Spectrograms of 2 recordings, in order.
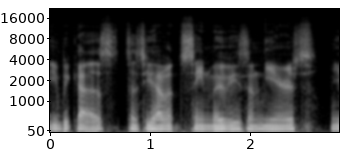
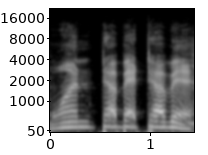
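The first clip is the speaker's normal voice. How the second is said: put-on drill instructor yell, higher pitch; 8 semitones higher than usual. Quoting the drill instructor at kids doing push-ups: imitating Major Payne yelling. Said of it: "that's what Major Payne yells at the kids".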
